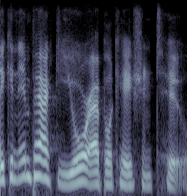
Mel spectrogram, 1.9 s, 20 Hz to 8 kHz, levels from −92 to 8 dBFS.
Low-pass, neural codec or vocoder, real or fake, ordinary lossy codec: 7.2 kHz; none; real; Opus, 16 kbps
